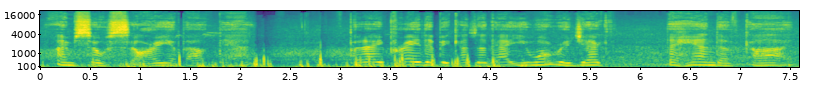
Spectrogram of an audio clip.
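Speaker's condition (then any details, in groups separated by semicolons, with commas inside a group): ALS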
